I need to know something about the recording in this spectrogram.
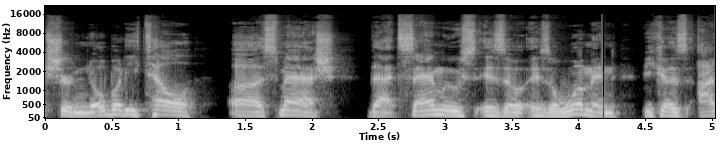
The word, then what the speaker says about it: Samus: Her name is Samus. Samus. Like the word Saturn, it's Samus, right?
